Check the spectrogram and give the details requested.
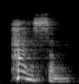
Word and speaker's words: handsome: handsome, Handsome. Ok, handsome, nghe lại. handsome, Ok. handsome, Anh Mỹ thì sao? Handsome. Đấy, handsome, Handsome. handsome trọng âm đầu đây, phiên âm đây.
